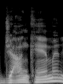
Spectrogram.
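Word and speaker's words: John-Kamen: Main cast was good old Paul Rudd, Evangeline Lilly, Michael Douglas, Michelle Pfeiffer, Michael Pena, Hannah John Kamen, right? That's how you say it. Yep. John Kamen, yep.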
